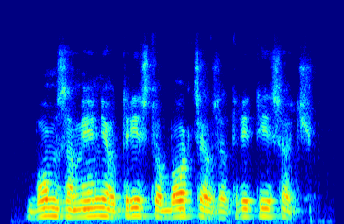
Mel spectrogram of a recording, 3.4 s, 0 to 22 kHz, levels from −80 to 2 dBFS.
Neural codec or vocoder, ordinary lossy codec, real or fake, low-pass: none; Opus, 16 kbps; real; 14.4 kHz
